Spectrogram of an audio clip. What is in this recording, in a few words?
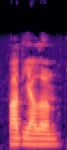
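"падъялӧм", Komi, male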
